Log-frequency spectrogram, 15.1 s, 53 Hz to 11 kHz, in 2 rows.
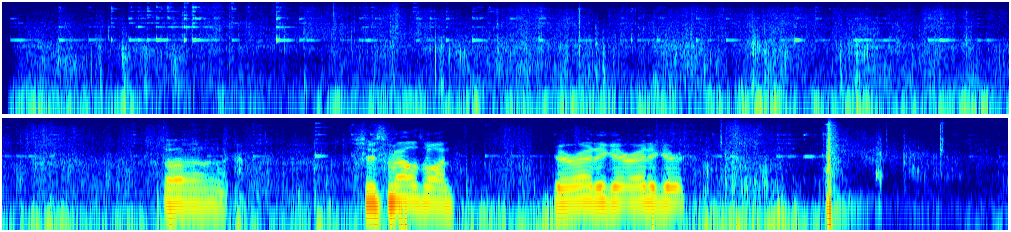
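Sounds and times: footsteps through dry grass: 0.1s - 13.8s.

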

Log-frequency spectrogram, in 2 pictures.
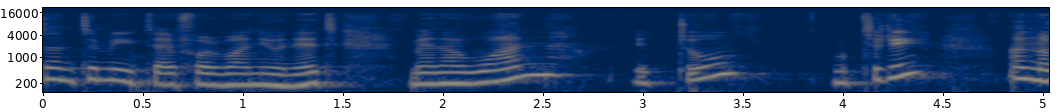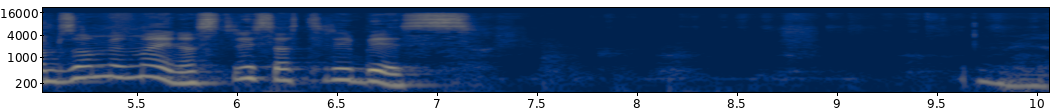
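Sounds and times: pencil writing on paper: 4.8s - 6.4s, 7.8s - 10.0s.

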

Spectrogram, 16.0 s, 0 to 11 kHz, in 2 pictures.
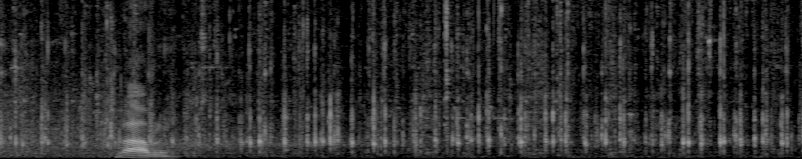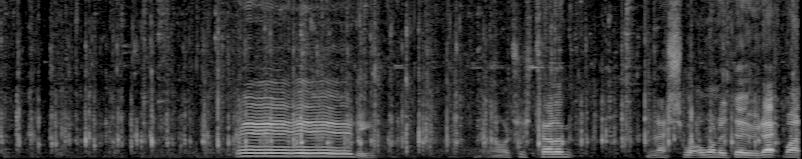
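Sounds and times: hooves clip-clopping on tarmac: 0.0s - 16.0s.

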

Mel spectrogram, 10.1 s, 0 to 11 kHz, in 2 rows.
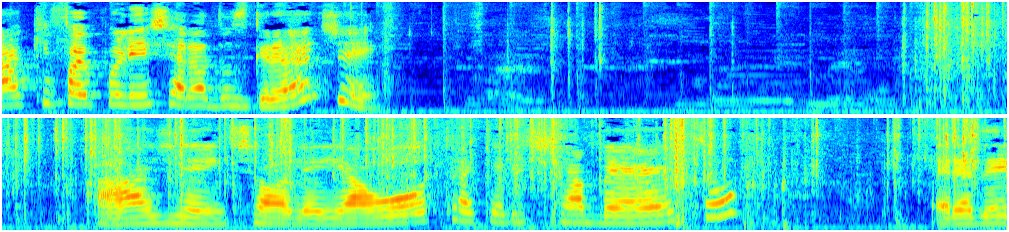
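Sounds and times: soft background music: 0.0s - 10.0s
wrappers crinkling: 4.4s - 10.0s.

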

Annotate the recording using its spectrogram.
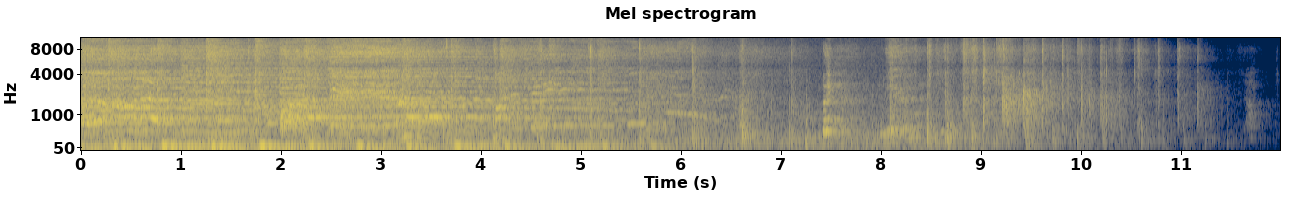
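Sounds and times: people clapping: 8.1s - 11.4s.

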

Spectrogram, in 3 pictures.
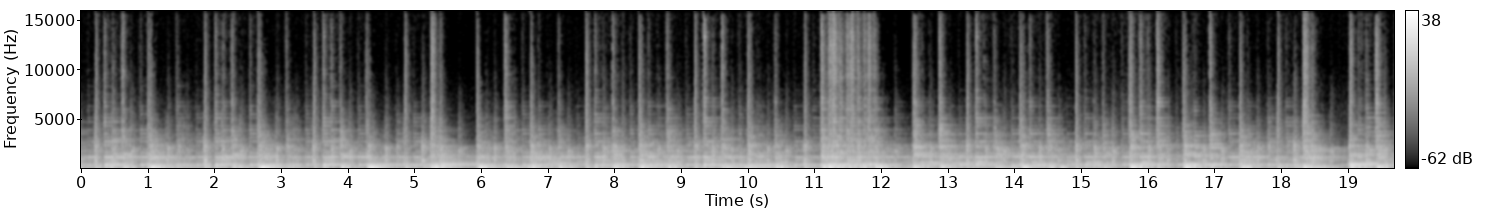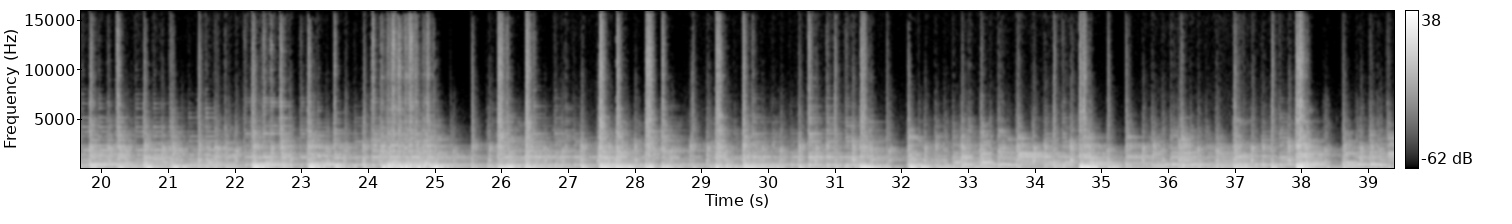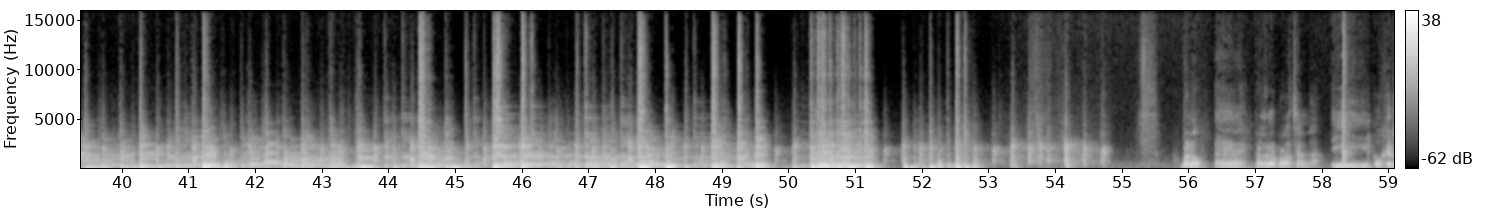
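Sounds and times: flamenco guitar plucked notes: 0.0s - 59.0s.

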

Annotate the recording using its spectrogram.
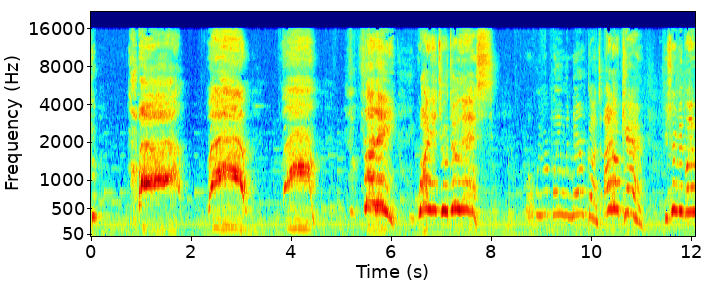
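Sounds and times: person screaming: 0.8s - 3.2s, 3.8s - 4.6s.

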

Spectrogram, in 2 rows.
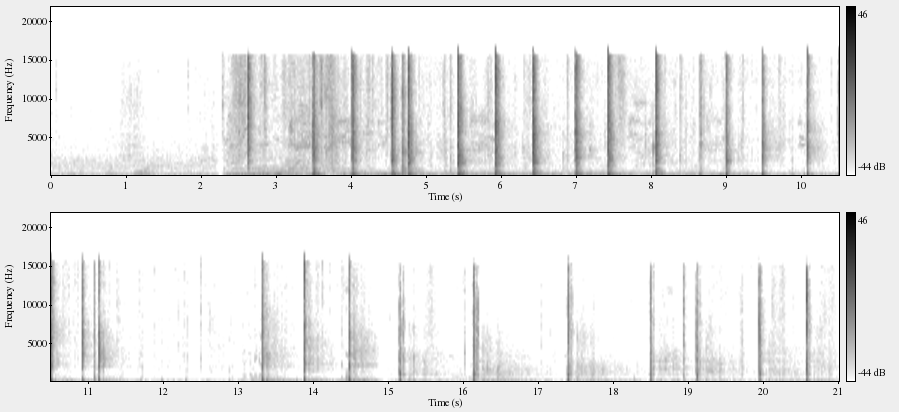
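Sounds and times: basketball bouncing on hard floor: 9.0s - 11.4s.

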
